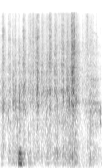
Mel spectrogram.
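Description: Scissors cutting a sheet of printed paper, a run of quick, irregular snips.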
